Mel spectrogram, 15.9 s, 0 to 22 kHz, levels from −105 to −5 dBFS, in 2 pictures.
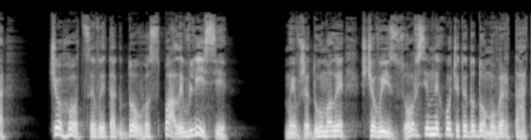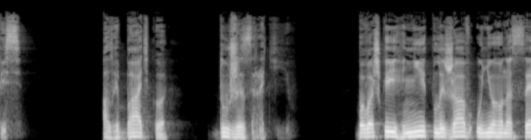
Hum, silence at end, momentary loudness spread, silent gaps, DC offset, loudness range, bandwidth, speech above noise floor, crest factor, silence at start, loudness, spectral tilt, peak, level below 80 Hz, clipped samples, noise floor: none; 0 s; 11 LU; 0.62-0.74 s, 3.97-4.26 s, 8.52-9.50 s, 10.96-11.09 s, 12.51-13.06 s, 13.20-13.30 s; under 0.1%; 8 LU; 14.5 kHz; 39 dB; 18 dB; 0 s; -18 LUFS; -5.5 dB/octave; -2 dBFS; -44 dBFS; under 0.1%; -56 dBFS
